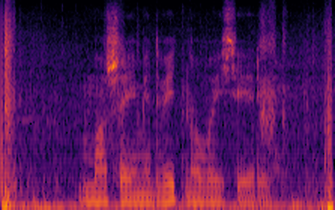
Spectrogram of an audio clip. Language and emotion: Russian, neutral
